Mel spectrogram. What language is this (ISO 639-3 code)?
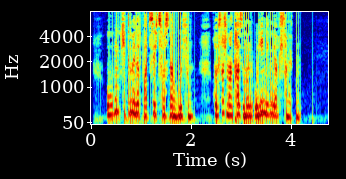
mon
